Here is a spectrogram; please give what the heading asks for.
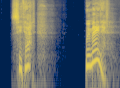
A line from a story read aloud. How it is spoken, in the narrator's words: said with a faint laugh that became a coughing fit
